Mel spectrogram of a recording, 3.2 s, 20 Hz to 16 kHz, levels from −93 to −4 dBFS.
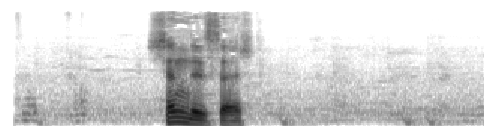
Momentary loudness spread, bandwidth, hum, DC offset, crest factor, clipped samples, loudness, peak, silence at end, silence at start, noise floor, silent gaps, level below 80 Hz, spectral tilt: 19 LU; 11.5 kHz; none; under 0.1%; 22 dB; under 0.1%; -19 LUFS; -4 dBFS; 1.55 s; 1 s; -56 dBFS; none; -64 dBFS; -5.5 dB/octave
